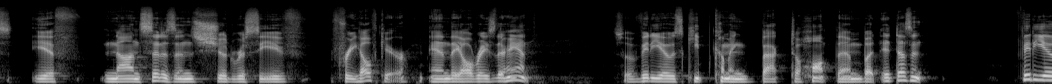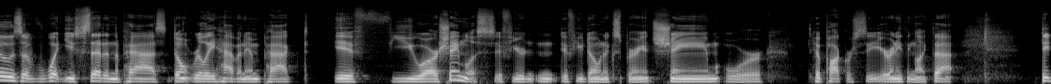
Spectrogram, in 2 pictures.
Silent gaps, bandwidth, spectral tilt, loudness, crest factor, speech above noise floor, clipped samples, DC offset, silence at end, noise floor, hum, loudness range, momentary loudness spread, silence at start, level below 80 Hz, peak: none; 14.5 kHz; -5 dB/octave; -19 LUFS; 16 dB; 50 dB; under 0.1%; under 0.1%; 0 s; -69 dBFS; none; 3 LU; 11 LU; 0 s; -60 dBFS; -4 dBFS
